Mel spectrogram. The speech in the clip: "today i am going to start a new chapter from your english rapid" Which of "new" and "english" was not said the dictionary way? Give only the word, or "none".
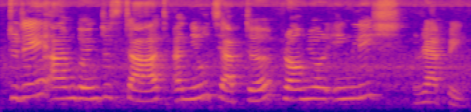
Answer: none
